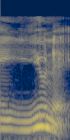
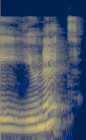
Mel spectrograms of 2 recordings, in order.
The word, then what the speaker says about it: unit: So some examples of when you use either one: a pilot, a unit. Here, U in unit makes a Y sound, so it's considered a consonant, so we say a unit, and a hat, because we're pronouncing the H.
